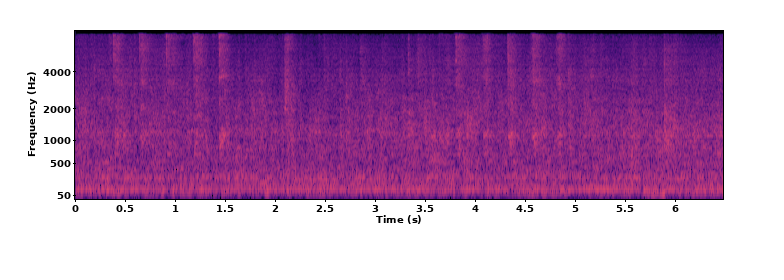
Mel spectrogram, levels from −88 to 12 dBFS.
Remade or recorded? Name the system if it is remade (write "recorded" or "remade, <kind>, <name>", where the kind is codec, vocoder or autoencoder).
remade, codec, DAC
